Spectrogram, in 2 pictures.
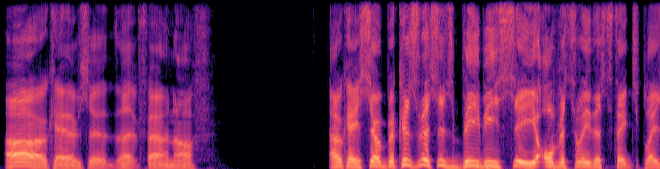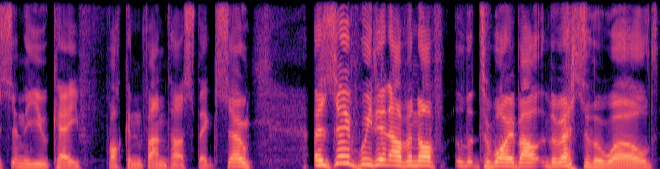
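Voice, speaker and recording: A man's voice: on the high side, lively intonation, normal speed, smooth, no room sound, studio quality. A man giving casual, rambling livestream reaction commentary with frequent swearing. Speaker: reaction streamer.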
